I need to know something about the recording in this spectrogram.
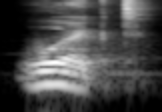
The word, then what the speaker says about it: worked: Worked, worked, tá? Primeiro, eu não pronuncio E, tá? Porque se você pronunciar e você está colocando uma sílaba, a pronúncia está errada.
